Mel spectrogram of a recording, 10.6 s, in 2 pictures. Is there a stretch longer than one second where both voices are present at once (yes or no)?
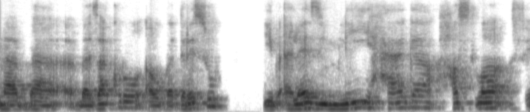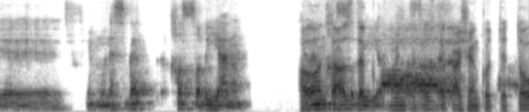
yes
